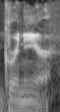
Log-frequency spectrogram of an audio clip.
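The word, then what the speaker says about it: Grenier: It's actually Grineer.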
